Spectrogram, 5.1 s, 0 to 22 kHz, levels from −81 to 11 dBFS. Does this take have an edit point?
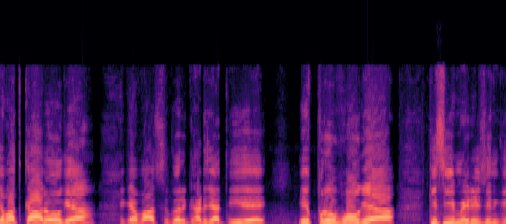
yes; 1 cut; at 1.2 s

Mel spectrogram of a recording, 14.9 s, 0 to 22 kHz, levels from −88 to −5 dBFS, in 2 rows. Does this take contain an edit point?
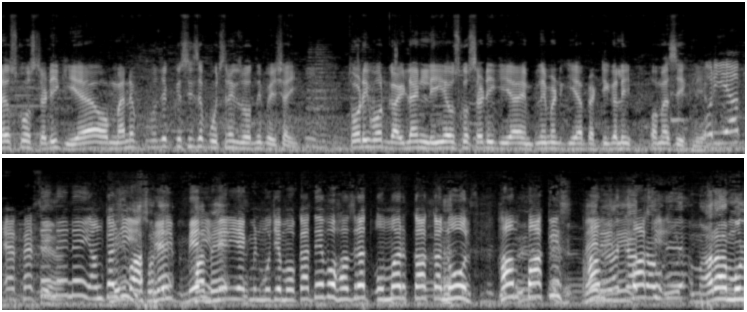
yes; 1 cut; at 7.8 s

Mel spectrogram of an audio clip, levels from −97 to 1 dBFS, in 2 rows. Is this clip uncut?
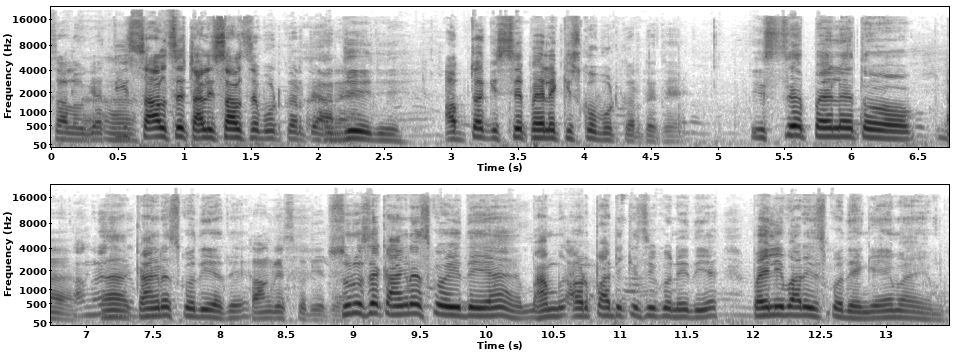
no; 1 cut; at 6.6 s

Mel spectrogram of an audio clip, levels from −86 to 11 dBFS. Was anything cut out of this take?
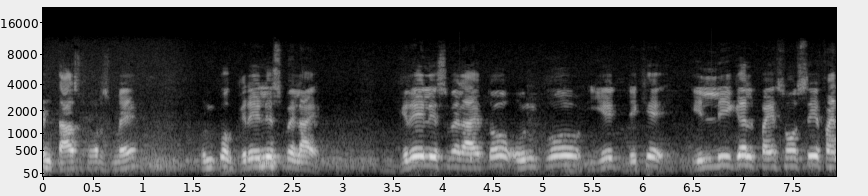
no; 0 cuts

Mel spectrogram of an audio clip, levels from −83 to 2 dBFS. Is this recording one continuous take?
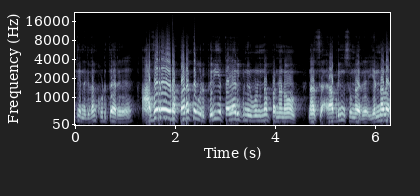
no; 2 cuts; at 1.2 s, 4.5 s

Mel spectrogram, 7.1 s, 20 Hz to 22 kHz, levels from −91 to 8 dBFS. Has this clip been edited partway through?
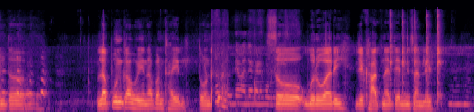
yes; 1 cut; at 3.2 s

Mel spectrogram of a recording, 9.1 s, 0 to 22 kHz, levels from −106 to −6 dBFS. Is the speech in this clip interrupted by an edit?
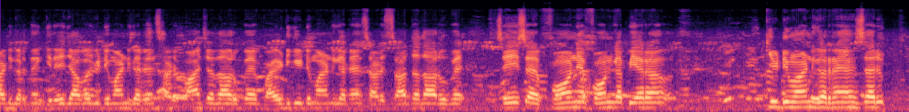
no; 0 cuts

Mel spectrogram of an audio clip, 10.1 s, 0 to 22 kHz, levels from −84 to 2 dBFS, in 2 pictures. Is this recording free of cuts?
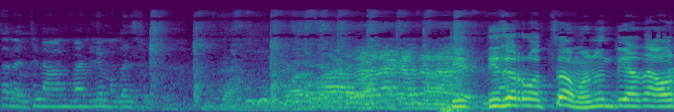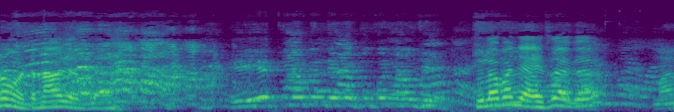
yes; 0 cuts

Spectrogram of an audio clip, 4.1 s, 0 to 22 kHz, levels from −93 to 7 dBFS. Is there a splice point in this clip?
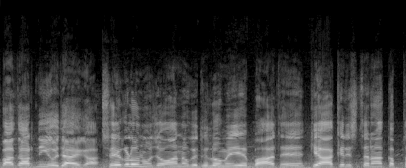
yes; 2 cuts; at 1.0 s, 3.0 s

